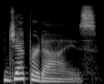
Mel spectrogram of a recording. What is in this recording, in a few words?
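"jeopardize", English; ごろたん 語呂でイメージする英単語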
